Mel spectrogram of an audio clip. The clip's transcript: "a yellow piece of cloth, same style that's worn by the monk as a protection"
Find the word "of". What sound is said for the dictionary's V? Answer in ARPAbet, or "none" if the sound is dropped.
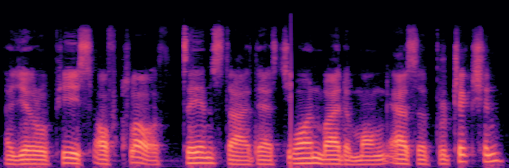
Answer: F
